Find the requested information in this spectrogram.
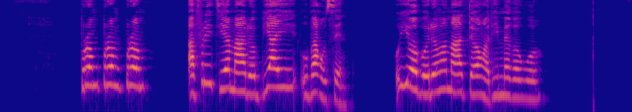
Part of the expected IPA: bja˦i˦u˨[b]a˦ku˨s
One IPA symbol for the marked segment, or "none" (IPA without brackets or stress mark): b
